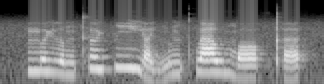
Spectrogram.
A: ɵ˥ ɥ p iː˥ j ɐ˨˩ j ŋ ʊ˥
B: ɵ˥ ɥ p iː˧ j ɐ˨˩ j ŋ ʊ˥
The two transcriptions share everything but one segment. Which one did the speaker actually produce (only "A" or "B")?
A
